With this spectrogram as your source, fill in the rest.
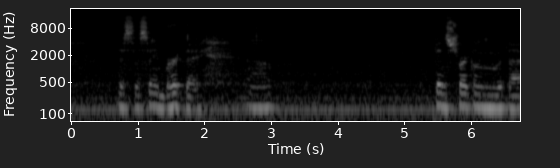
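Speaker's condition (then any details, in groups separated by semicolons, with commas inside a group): ALS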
